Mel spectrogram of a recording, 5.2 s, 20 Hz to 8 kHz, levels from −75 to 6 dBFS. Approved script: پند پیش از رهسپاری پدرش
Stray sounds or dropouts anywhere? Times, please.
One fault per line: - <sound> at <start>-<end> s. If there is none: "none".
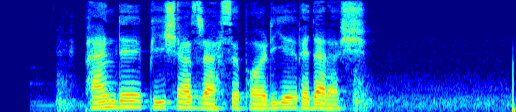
none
